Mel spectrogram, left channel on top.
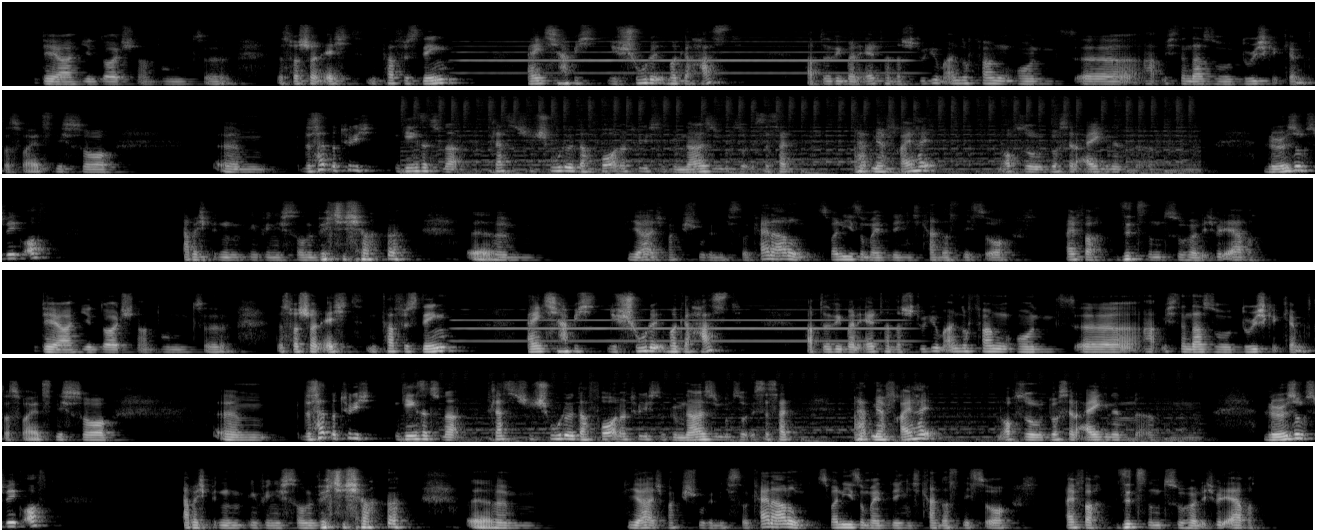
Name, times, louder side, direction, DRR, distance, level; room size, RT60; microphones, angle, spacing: voice 1, 0.4-4.5 5.3-7.2 8.2-14.2 15.2-15.8 16.1-16.8 17.1-17.7 18.0-21.0 21.6-22.5 23.1-25.1 25.4-25.5 25.8-26.7 28.1-31.6 32.5-36.6 36.9-38.8, right 4 dB, 30° right, 0.4 m, -28 dB
Wind instrument woodwind instrument, 4.5-9.2, right 3 dB, 65° right, 1.3 m, -39 dB
sound 1, 17.1-25.1, left 3 dB, 40° left, 0.5 m, -45 dB
5.1 x 3.9 x 2.4 m
head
